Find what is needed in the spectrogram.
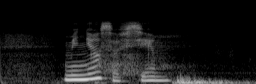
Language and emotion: Russian, sad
